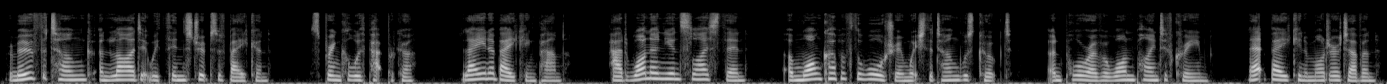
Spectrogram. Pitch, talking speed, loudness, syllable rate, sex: 200 Hz, 210 wpm, -19 LUFS, 6.2 syllables/s, female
